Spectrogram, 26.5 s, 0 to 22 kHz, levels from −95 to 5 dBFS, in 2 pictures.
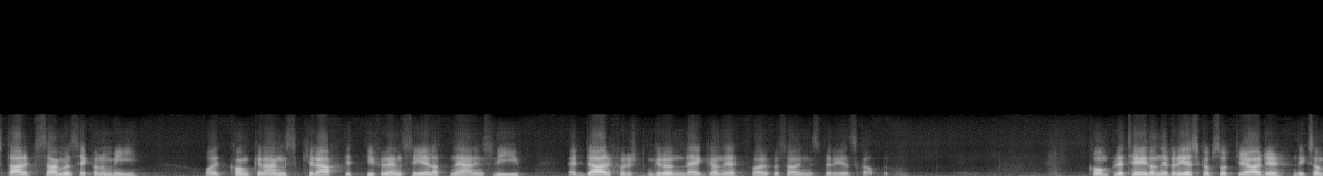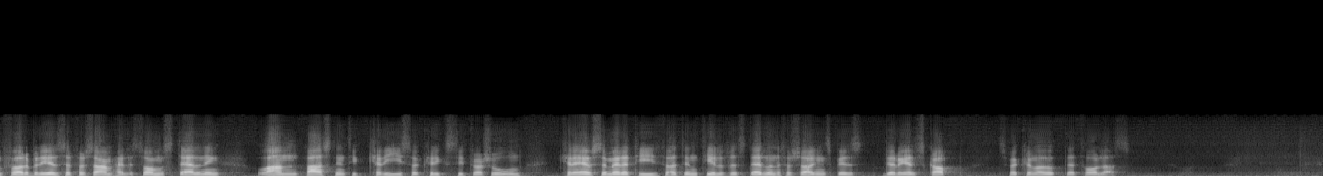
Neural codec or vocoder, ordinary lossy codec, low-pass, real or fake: codec, 16 kHz, 0.3 kbps, FocalCodec; none; none; fake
